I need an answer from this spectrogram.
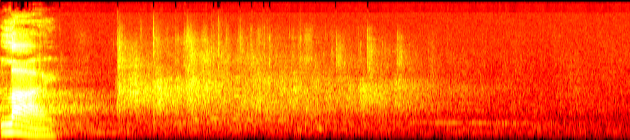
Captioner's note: applause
